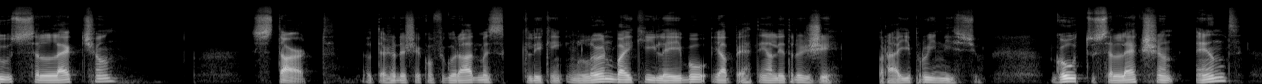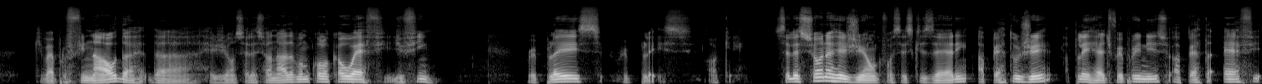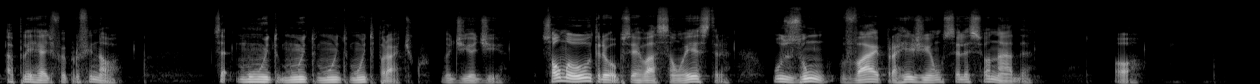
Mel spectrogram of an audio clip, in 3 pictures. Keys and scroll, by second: 1.1 o, 8.2 g, 16.3 f, 22.8 g, 25.1 f, 37.0 super+space.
